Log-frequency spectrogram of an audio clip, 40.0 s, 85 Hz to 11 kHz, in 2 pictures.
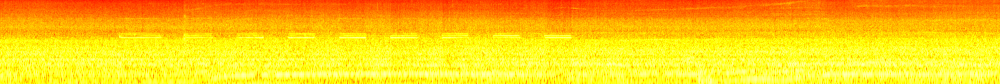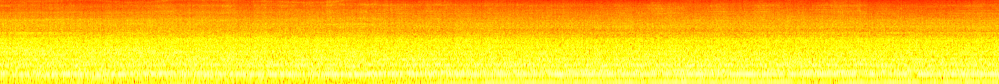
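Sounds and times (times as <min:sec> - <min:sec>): heavy diesel engines running: 0:00.0 - 0:39.9
reversing alarm beeping: 0:02.4 - 0:11.6.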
